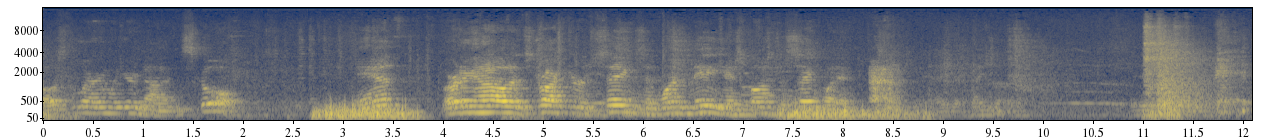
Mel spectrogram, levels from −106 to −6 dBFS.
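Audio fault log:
No fault found in this clip.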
